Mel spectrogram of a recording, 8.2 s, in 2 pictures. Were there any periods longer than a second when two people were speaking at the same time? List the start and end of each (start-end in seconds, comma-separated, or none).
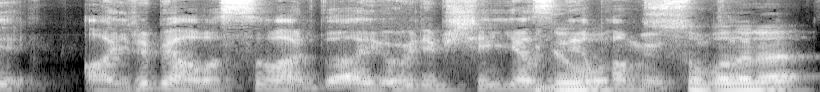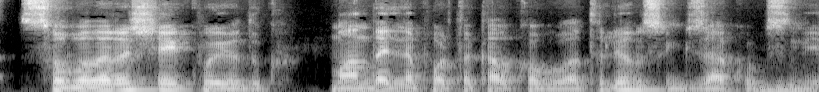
2.6-4.0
